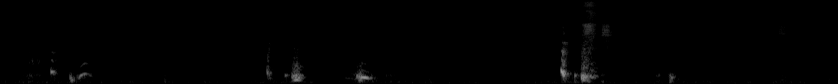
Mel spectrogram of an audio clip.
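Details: Stifled sneezes at night, held back to stay quiet because of a tickle, some escaping: several muffled sneezes in a quiet room, one louder, short suppressed bursts of air with little voice.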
